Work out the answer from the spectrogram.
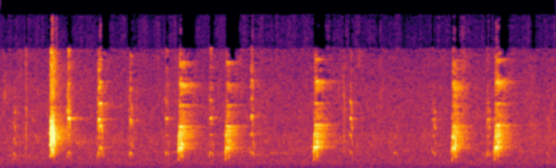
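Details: Great spotted woodpecker, a male feeding its chick, repeating a loud, sharp, high 'kik' every half second to second and a half, each note abrupt and clipped, with quiet surroundings.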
